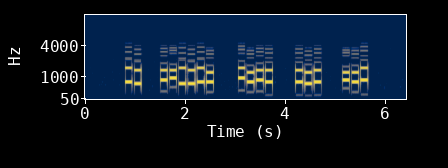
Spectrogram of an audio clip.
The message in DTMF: 62 803264 #485 515 749

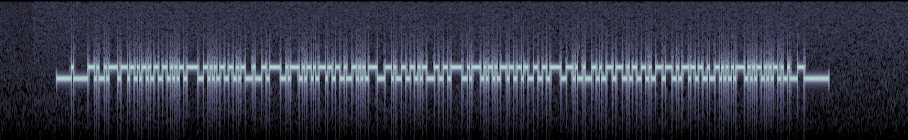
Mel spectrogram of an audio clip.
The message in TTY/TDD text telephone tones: HE DISTRIBUTED PROHIBITED LITHUANIAN PRESS.

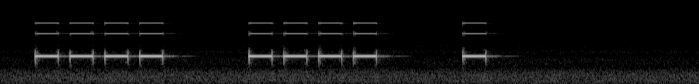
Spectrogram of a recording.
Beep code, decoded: 4-4-1

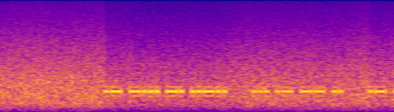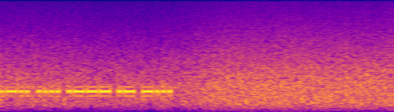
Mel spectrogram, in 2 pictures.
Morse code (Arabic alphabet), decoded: ابنه سامي الحجاب

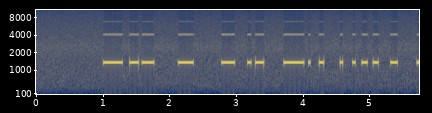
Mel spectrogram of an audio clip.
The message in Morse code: none

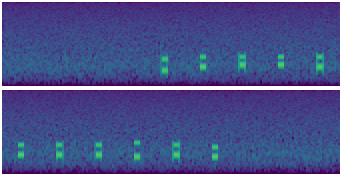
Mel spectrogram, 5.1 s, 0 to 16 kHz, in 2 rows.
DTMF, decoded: 18008888684

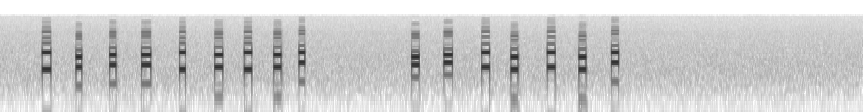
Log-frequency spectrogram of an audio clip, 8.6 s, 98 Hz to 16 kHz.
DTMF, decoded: 34883535# 706161#

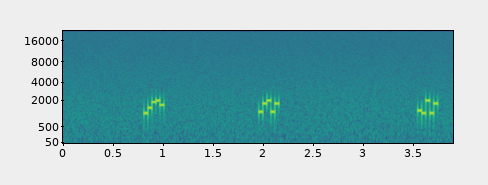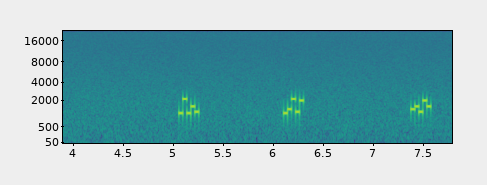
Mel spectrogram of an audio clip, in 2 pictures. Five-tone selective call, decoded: 15907 28028 31018 11162 14420 46206

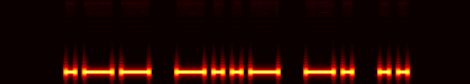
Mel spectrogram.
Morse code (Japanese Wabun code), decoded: ヤマダ

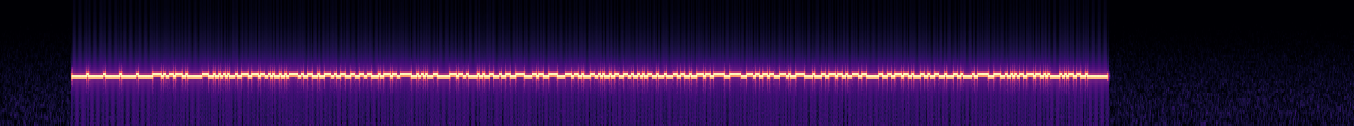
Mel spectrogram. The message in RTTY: NYA FEWAWIC TYV KWWOLO UFIJPUP TT LHOU AVI UWUKTNS XSP

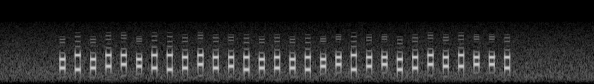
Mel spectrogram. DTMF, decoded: 4349#7635#58245427038015#89005

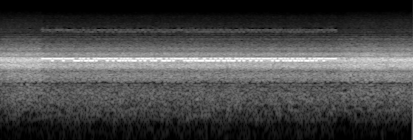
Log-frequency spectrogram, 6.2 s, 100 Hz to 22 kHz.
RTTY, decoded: QRZ? DE IZ1WSR K

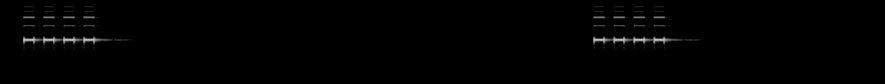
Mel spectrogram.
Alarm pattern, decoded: temporal four

